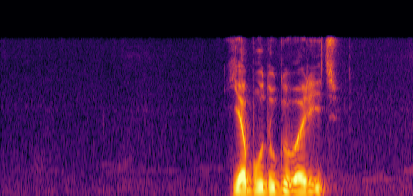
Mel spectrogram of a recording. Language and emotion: Russian, neutral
